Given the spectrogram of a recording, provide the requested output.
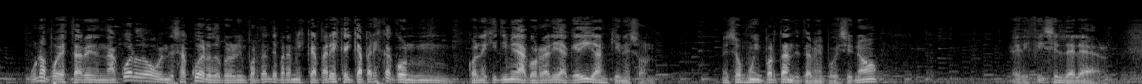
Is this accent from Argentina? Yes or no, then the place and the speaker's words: yes; Argentina; Somos muchos los argentinos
